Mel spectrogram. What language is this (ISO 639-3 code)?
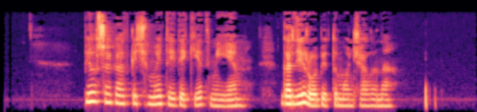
chm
